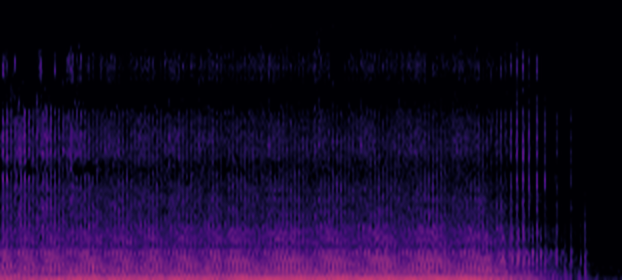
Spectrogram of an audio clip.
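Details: Mower engine that wouldn't start after winter, primed with fresh gasoline: single cylinder catches and holds a steady, even beat, then winds down cleanly at shutdown; running normally now.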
